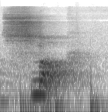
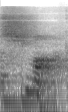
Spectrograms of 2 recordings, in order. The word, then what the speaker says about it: SMOK: Furious before tank from smoke or is it smuck I've heard it both ways I prefer to pronounce it smoke I could be wrong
